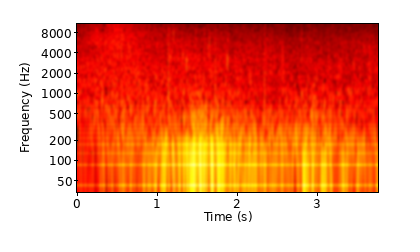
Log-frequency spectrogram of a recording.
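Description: A heavy early-morning thunderstorm with lightning, with steady rain hissing throughout and a deep rumble of thunder swelling in the middle before fading back under the downpour. No one speaks.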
